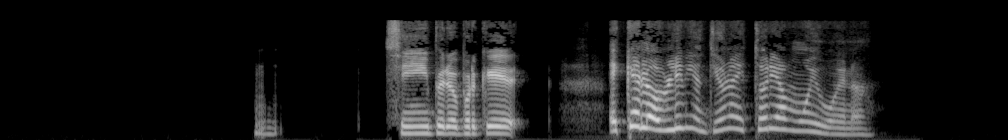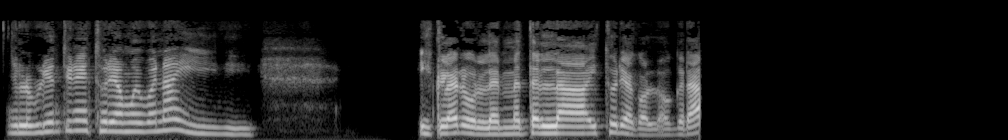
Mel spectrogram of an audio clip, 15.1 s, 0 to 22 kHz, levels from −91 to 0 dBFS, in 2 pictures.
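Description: At 12.81 s the speech cuts off abruptly and the clip falls into silence, with no room tone, right through to the end at 15.13 s. This is an audio dropout to silence, most likely the input being lost while the recorder kept writing zeros.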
